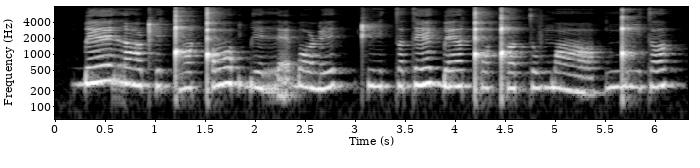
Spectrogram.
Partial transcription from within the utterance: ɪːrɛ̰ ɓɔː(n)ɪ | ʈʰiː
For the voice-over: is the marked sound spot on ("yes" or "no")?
no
